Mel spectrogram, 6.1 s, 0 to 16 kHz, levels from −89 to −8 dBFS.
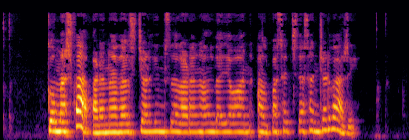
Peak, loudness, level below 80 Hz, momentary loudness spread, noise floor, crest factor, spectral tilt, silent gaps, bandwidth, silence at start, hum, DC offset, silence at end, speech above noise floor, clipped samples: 0 dBFS; -19 LUFS; -62 dBFS; 14 LU; -64 dBFS; 20 dB; -5 dB/octave; none; 11.5 kHz; 0.7 s; none; under 0.1%; 0.8 s; 45 dB; under 0.1%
